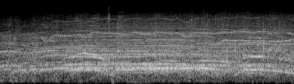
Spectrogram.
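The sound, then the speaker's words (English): An audience at a company event cheers loudly and steadily for invited guests who will share thoughts on new products, a dense wash of overlapping shouts, whoops and high excited voices sustained throughout with no pause. “And you all need to be really kind and cheer really loud for them so that at least they feel loved, right?”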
